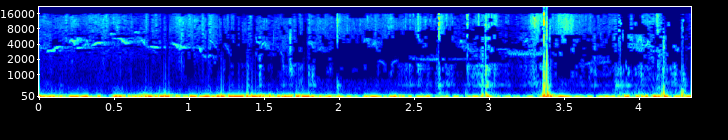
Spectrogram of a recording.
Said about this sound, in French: Ah oui, on entend les petits bruissements des feuilles quand on cueille là.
